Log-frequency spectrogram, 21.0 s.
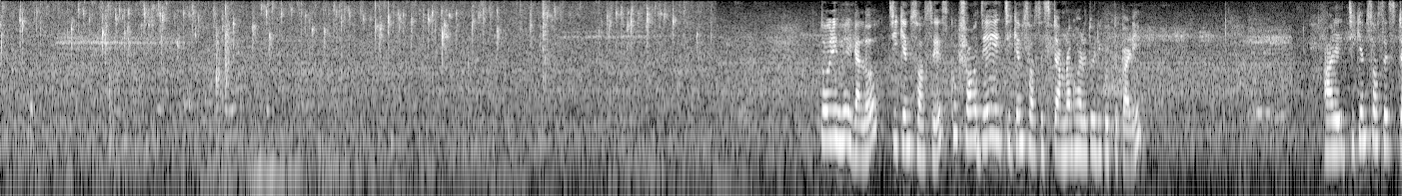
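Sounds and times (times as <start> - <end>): sausages sizzling in oil: 0.0 - 10.8.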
